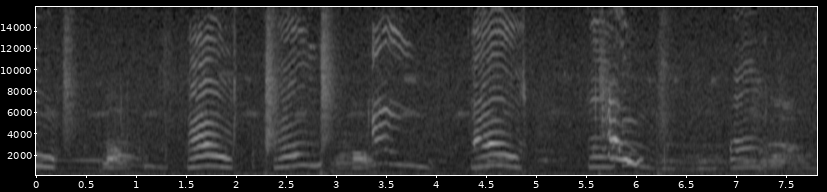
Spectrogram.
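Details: Domestic cat with kittens, a mother and three young: a busy run of arched, wavering meows, about a dozen in under eight seconds, some overlapping, rising and falling in pitch, with low steady background noise.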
